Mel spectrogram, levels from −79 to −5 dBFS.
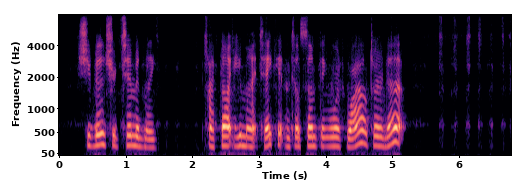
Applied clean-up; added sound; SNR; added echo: neural separator model SepFormer DNS4.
